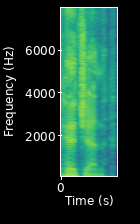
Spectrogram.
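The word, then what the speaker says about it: Pidgin: If you're a fan of consolidated instant messaging clients, then you probably already know about Pigeon. Here's Pigeon. It's purple and it's a pigeon except it's spelled pi d i n.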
